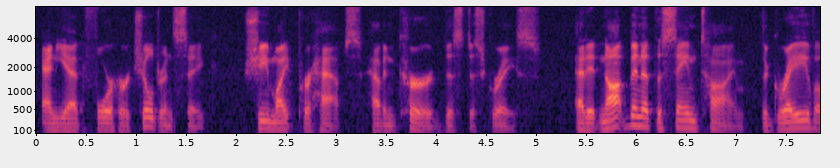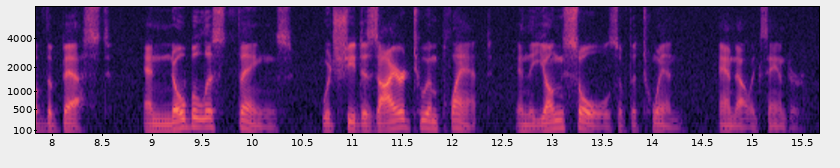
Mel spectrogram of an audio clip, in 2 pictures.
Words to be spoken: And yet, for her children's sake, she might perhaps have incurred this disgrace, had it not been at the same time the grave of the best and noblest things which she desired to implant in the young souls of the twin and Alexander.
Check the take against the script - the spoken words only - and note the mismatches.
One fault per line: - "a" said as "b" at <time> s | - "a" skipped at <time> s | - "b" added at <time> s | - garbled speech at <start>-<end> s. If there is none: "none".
none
